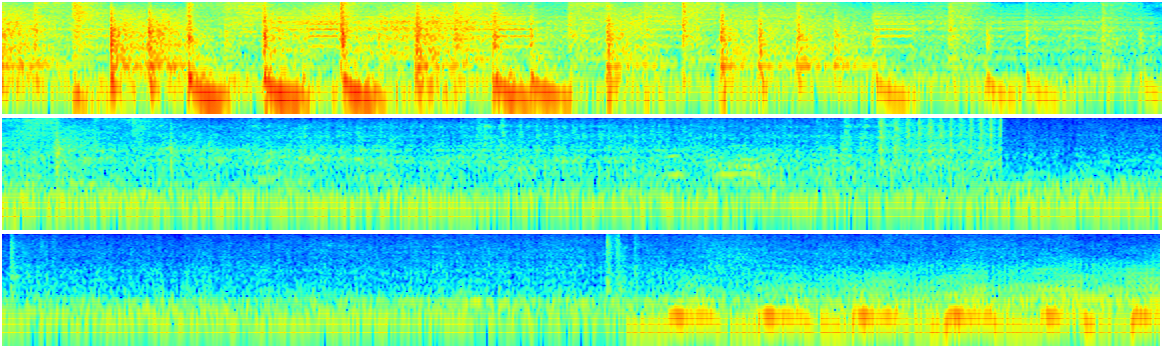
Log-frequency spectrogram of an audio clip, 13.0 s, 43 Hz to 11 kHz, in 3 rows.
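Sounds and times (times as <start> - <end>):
motorcycle engines idling: 0.0 - 11.5
people talking: 4.3 - 8.7.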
